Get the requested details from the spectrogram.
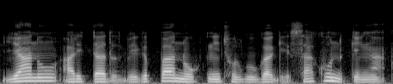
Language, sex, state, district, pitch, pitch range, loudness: Garo, male, Meghalaya, West Garo Hills, 125 Hz, 115-145 Hz, -17 LUFS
